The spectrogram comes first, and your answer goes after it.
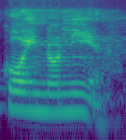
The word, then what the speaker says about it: koinonía: comunión viene del griego koinonía se pronuncia con ironía y significa comunión significa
